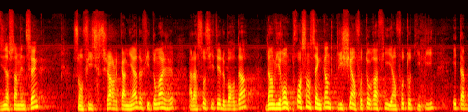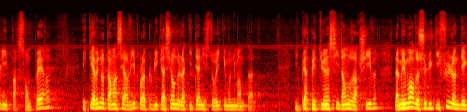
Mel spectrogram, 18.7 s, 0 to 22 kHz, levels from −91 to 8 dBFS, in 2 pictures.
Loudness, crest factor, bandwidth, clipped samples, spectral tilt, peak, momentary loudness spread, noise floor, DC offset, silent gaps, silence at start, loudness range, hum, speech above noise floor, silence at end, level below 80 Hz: -21 LUFS; 20 dB; 15 kHz; under 0.1%; -5.5 dB/octave; 0 dBFS; 11 LU; -51 dBFS; under 0.1%; none; 0 s; 5 LU; none; 31 dB; 0 s; -58 dBFS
